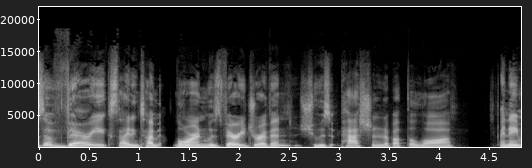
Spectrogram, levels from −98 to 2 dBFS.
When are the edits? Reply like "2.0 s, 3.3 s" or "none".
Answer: 1.2 s, 3.0 s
